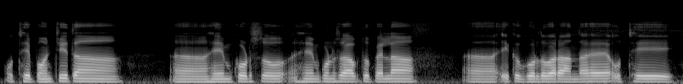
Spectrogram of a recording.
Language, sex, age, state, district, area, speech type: Punjabi, male, 30-45, Punjab, Shaheed Bhagat Singh Nagar, urban, spontaneous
